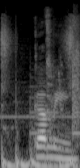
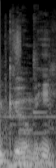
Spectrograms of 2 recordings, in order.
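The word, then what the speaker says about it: グミ: No, it was probably the gummy. The gumi. Sorry. They pronounce it like gumi.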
